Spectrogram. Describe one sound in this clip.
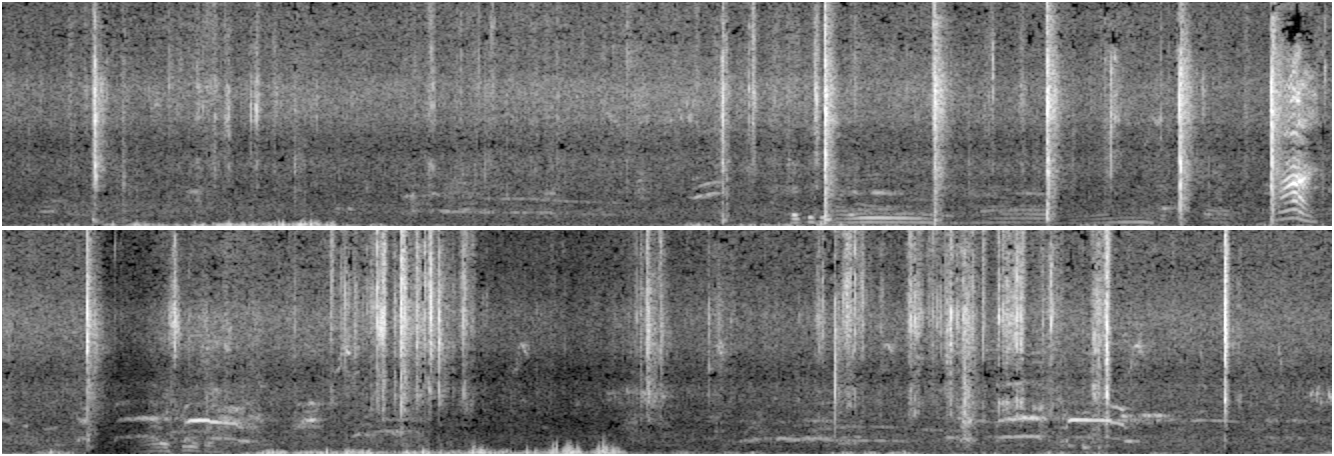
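A stick knocks and scrapes against dry branches on the ground.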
